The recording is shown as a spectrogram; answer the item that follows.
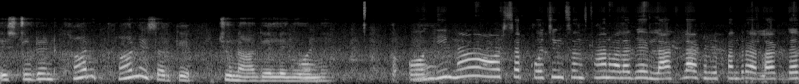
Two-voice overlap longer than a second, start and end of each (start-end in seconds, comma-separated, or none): none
